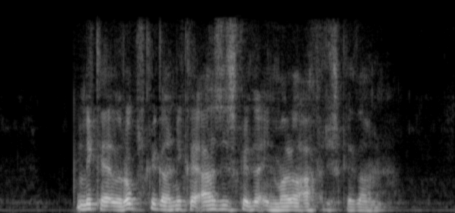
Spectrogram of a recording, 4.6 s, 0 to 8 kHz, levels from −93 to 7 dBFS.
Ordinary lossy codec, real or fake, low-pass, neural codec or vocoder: AAC, 48 kbps; fake; 7.2 kHz; codec, 16 kHz, 4.8 kbps, FACodec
